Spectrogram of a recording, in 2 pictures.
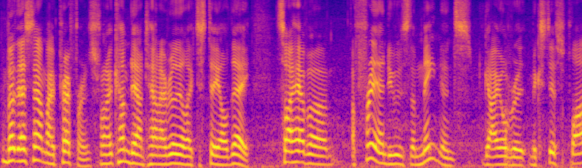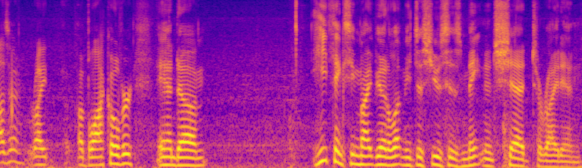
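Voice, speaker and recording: Speaking in an unremarkable speaking voice, a man pitched fairly high uses lively intonation. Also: moderate pace. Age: 60s. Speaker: writer. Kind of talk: casual chat.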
